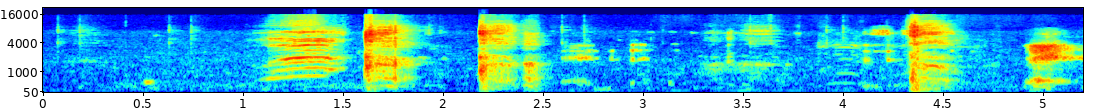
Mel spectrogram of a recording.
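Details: Adult livestreamer coughing: a brief strained, wheezy vocal sound, then about four short, harsh cough bursts: cough.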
